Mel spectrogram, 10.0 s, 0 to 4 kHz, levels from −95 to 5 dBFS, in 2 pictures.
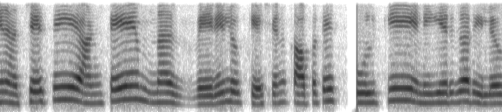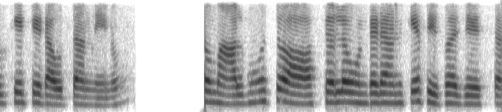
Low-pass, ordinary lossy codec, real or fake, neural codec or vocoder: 3.6 kHz; none; real; none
